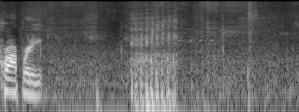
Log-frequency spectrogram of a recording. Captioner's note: horse nickers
